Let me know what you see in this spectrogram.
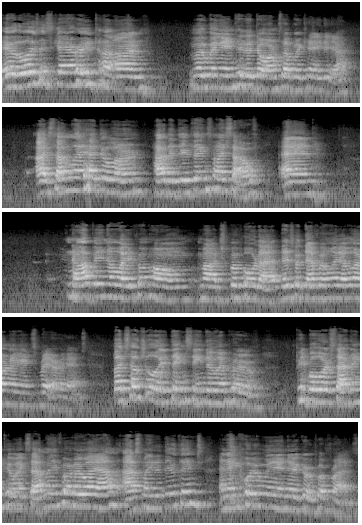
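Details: Adult man with cerebral palsy giving a university talk about his own condition; dysarthric speech associated with cerebral palsy.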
